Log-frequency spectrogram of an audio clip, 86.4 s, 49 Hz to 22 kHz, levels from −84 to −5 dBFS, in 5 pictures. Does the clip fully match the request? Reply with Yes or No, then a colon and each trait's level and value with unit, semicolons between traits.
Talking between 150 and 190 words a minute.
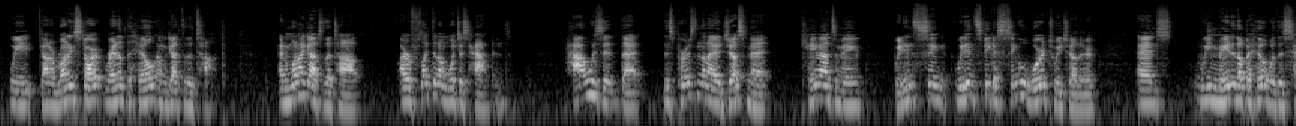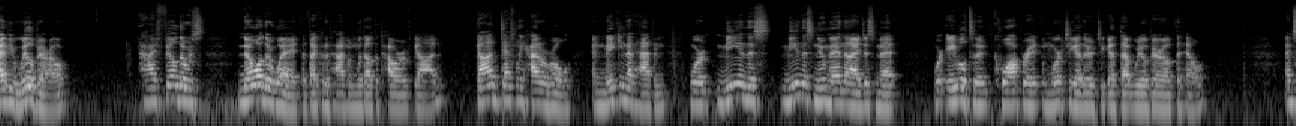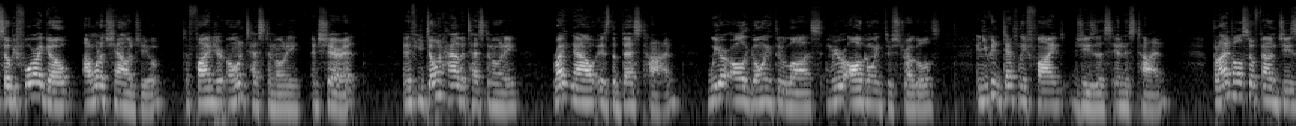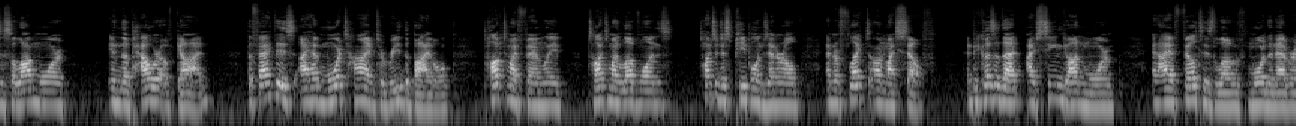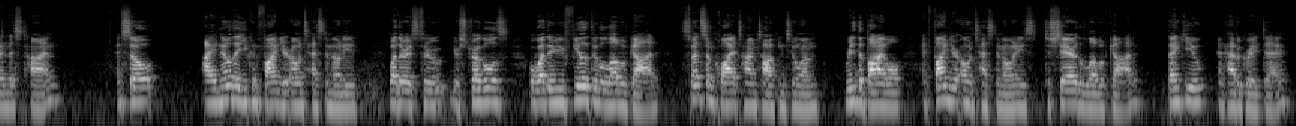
No: average, 200 wpm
